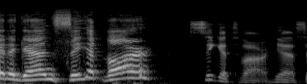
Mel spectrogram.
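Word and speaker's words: Szigetvár: that michael say it again see it var sigetvar yes it's uh you got to brush up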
